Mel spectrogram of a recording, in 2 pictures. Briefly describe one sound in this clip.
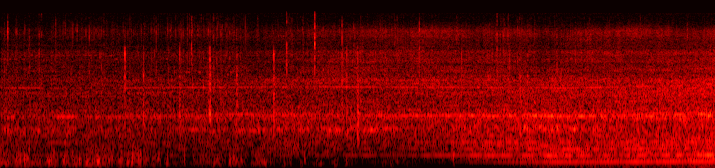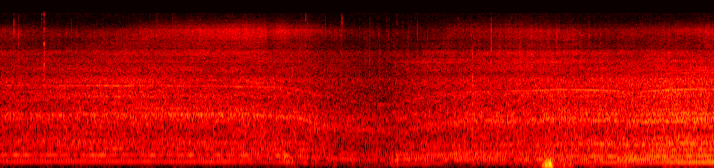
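A snowmobile engine drones, growing louder as it approaches and passes close by.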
